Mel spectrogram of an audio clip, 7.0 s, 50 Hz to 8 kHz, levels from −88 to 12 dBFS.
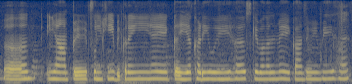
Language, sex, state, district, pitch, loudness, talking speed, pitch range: Hindi, female, Uttar Pradesh, Jalaun, 240 Hz, -16 LUFS, 170 wpm, 235-245 Hz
